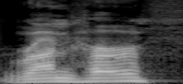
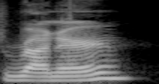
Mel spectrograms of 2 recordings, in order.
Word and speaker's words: RUNHER: Are we pronouncing the h runner? Run her. I'm pronouncing it just runner, but the h is sort of silent and implied because women are a big part of running.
